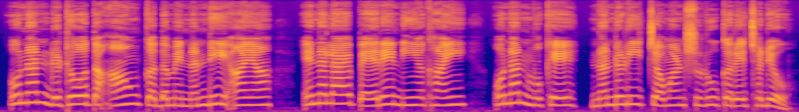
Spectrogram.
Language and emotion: Sindhi, neutral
